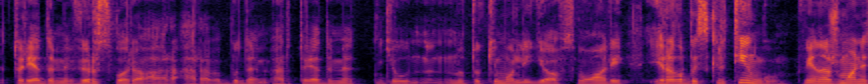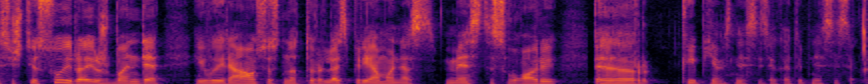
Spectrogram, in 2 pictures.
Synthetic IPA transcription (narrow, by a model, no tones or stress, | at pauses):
t̪ʊɾʲeːd̪ɐmʲɪʋʲɪrsʋoːɾʲoːɐrɐrbuːd̪ɐɐrt̪ʊɾʲeːd̪ɐmʲɪjɛʊnʊt̪ʊkʲɪmoːlʲiːɡʲoːsʋoːɾʲɛiːɾɐlˠɐbɐɪsʲkʲɪɾʲt̪ʲiŋɡuːʋʲiɛnɐsʒmoːnʲeːsɪʃʲt̪ʲiɛsuːiːɾɐɪʒbɐnʲd̪ʲeː | iːʋɐɪɾʲɛʊsʲʊsnɐt̪ʊɾɐlʲɛspʲɾʲiɛmoːnʲɛsmʲæːsʲt̪ʲɪsʋoːɾʲʊɪ | ɪr | kɐɪpjiɛmsnʲɛsʲɪsʲɛkɐt̪ɐɪpnʲɛsʲɪsʲɛkɐ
